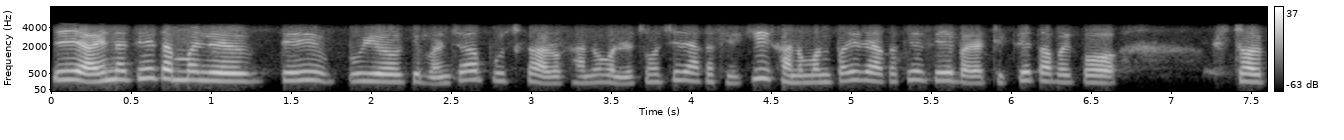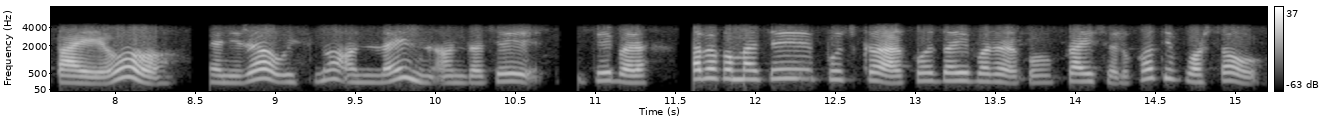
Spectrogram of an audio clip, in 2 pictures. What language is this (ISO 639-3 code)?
nep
